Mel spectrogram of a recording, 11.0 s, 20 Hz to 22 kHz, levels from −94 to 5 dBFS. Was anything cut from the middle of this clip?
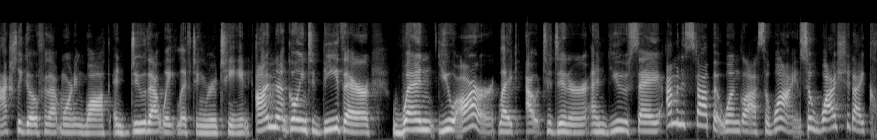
yes; 2 cuts; at 3.1 s, 9.9 s

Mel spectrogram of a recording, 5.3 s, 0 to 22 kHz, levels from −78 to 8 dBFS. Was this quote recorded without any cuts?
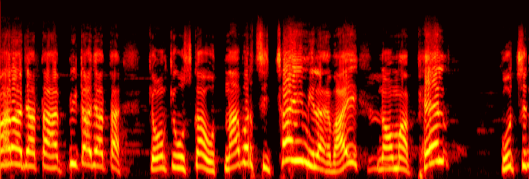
yes; 0 cuts

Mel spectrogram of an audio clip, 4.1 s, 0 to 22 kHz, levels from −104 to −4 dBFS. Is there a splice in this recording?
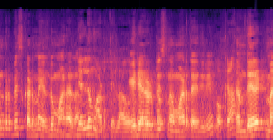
no; 0 cuts

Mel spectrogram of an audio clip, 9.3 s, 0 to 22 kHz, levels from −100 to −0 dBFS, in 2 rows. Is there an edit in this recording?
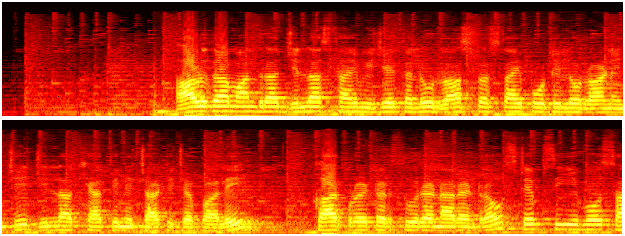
no; 0 cuts

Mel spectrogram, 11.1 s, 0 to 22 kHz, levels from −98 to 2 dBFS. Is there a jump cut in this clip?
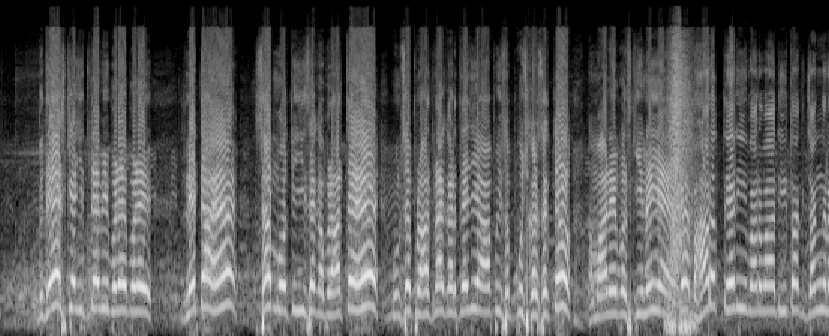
yes; 1 cut; at 9.0 s

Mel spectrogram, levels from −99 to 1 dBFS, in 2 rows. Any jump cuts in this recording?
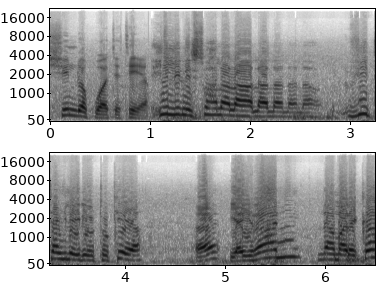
yes; 1 cut; at 1.0 s

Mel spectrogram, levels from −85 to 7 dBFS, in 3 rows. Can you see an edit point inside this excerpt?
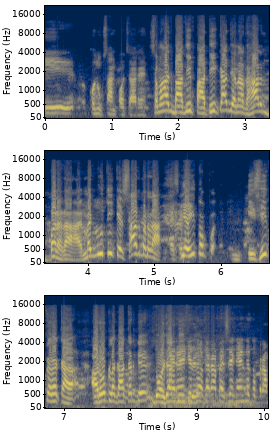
no; 0 cuts

